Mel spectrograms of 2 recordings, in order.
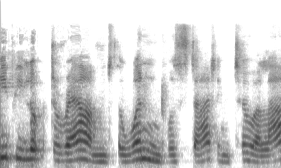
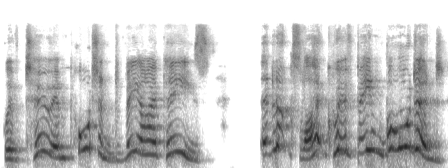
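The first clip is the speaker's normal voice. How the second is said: higher, louder, slowing captain's order; 9 semitones higher, 4 dB louder than usual. A narrator's reading. Captain orders crew as birds board ship. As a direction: bark it out with mock alarm. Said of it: "the captain ordered".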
